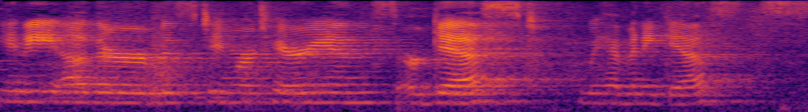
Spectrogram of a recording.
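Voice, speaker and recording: A woman talks at a fairly slow pace in a fairly high voice. Noticeable background noise and audible room echo surround her. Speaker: club meeting presider. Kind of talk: meeting chairing. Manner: loud.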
